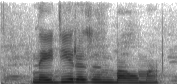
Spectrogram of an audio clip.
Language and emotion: Russian, neutral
